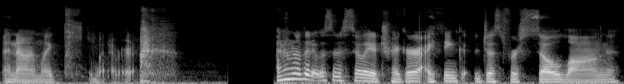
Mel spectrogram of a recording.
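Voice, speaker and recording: A man's voice: mid-range voice, sing-song, brisk. A man in his twenties talking openly in a casual interview, easygoing and candid, with many filler words. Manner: chatty, frequent filler "like".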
